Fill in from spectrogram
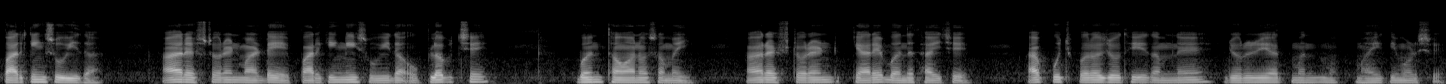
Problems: none marked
